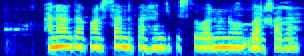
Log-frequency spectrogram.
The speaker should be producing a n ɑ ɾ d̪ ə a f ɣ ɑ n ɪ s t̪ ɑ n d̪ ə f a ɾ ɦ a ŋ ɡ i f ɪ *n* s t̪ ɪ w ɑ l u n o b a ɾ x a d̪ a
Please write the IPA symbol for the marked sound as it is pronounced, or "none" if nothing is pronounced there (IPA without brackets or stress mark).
none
